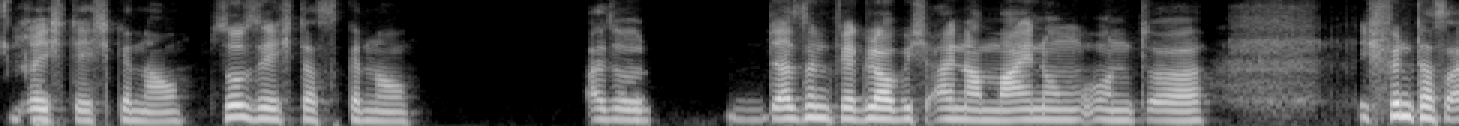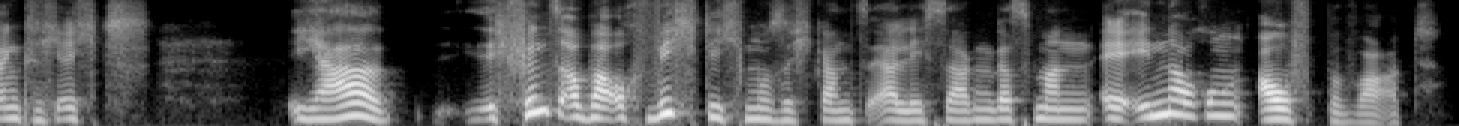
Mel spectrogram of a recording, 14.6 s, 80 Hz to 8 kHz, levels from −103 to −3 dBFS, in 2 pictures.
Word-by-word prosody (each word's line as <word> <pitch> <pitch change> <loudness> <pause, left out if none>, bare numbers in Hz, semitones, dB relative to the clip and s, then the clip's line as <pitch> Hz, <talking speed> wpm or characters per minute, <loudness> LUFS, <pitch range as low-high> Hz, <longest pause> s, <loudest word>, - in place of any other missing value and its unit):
Richtig, 195 -2 -4
genau. 165 -3 -7
So 235 +1 +1
sehe 205 -2 -1
ich - - -13
das 195 -3 -8
genau. 170 -4 -7 0.9
Also, 195 -1 -5 0.4
da 210 0 -4
sind 220 -1 -2
wir, 205 - +1
glaube 205 -1 +2
ich, 200 - -9
einer 195 -2 -2
Meinung 190 +1 -3
und, 185 -1 -8
äh, 180 0 -3 0.8
ich 230 - -9
finde 255 -1 +3
das 215 -2 0
eigentlich 200 -3 -5
echt, 205 -1 -11 0.7
ja 205 +1 +6 0.4
ich 210 +3 -5
finde 320 +6 +7
es 300 - -6
aber 225 -4 +6
auch 220 - 0
wichtig, 235 -6 +2
muss 200 -3 -3
ich 180 0 -10
ganz 180 -1 -5
ehrlich 175 -2 -3
sagen, 190 +1 -3
dass 195 +1 -3
man 195 -2 -2
Erinnerungen 255 +4 +3
aufbewahrt. 160 -7 +2
195 Hz, 155 wpm, -23 LUFS, 185-215 Hz, 0.9 s, finde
